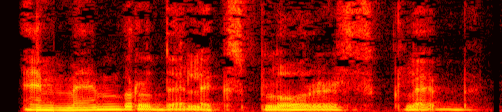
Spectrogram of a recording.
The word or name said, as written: membro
